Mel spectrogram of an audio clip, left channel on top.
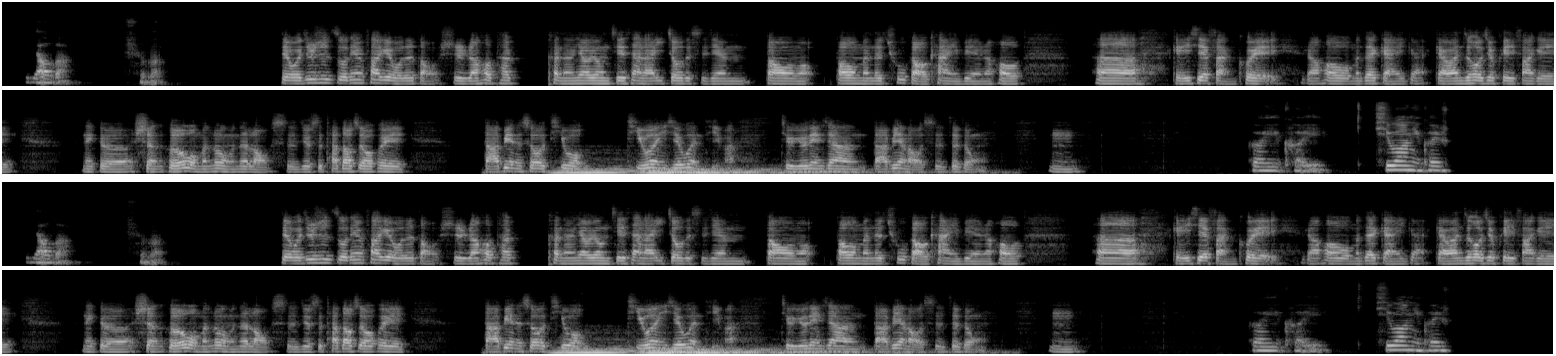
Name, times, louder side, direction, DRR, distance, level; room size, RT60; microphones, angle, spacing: voice 1, 0.2-0.7 1.4-1.6 28.0-28.8 29.3-30.0, left 2 dB, 55° left, 0.8 m, -27 dB
voice 2, 2.8-5.2 5.5-10.6 10.9-16.0 16.3-19.8 20.3-21.3 21.8-25.4 26.0-26.3, left 1 dB, 30° left, 0.7 m, -25 dB
sound 1, 20.3-20.5 20.9-25.6, right 1 dB, 15° right, 0.3 m, -24 dB
5.2 x 2.2 x 3.3 m
head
